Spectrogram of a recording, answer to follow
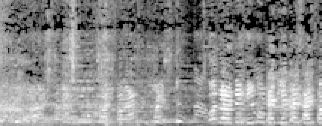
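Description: Several voices talking over one another, with a steady held note underneath from about a second in.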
